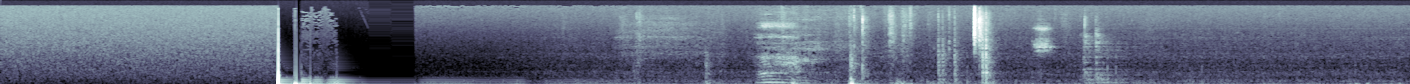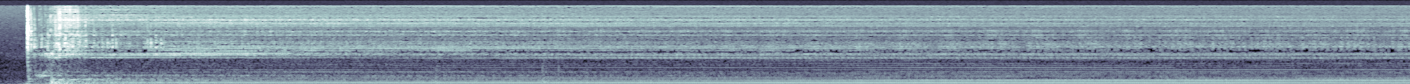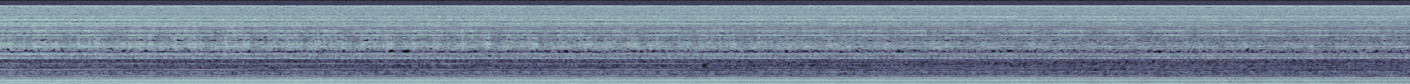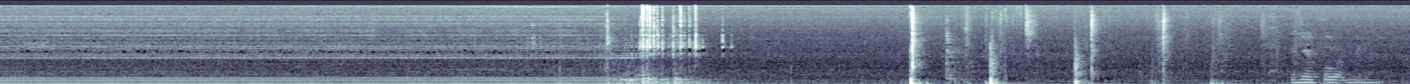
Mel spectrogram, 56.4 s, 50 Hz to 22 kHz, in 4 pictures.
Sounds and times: Old soviet fridge 0:06.1 - 0:50.5
Old soviet fridge 0:51.2 - 0:55.2

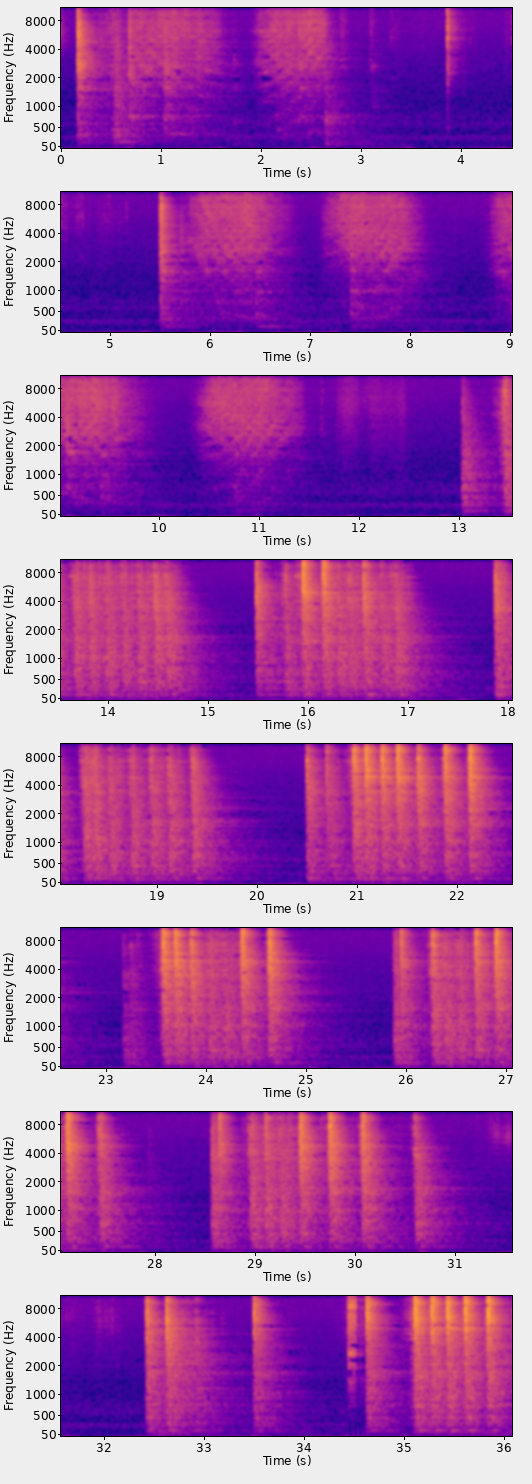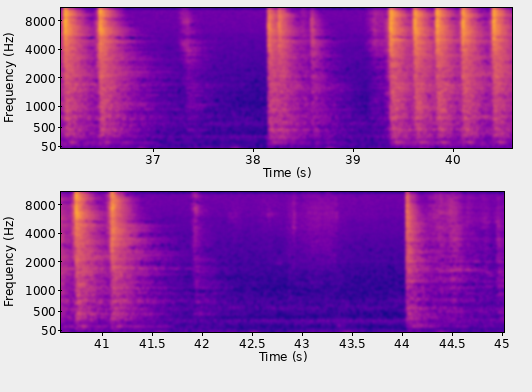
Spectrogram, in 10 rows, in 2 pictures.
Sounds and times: metal ruler 0:00.2 - 0:03.2
metal ruler 0:05.5 - 0:08.2
metal ruler 0:08.8 - 0:11.5
metal ruler 0:34.4 - 0:36.8

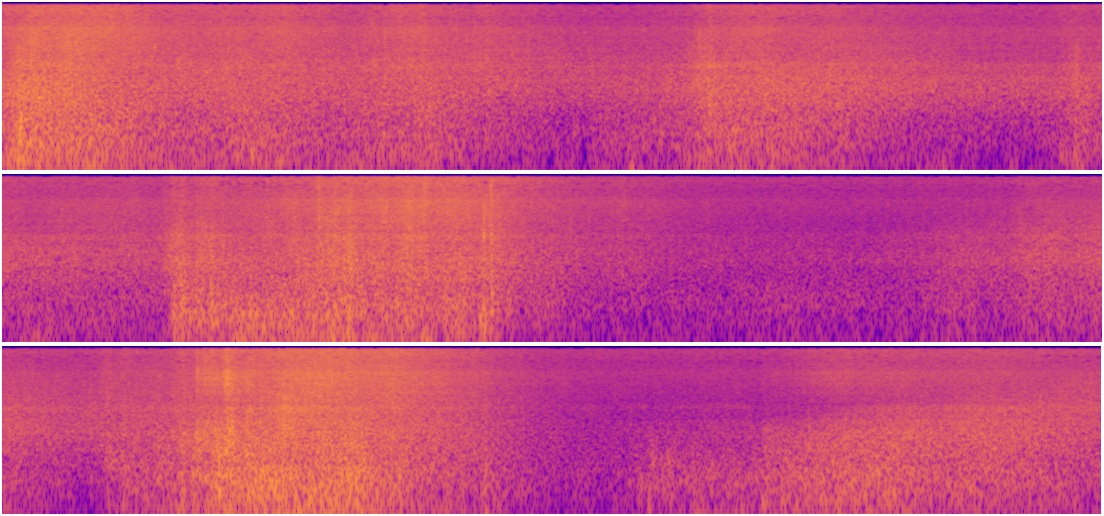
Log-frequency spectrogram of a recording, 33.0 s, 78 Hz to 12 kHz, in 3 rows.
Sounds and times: waves at sandy beach 0:00.0 - 0:32.9

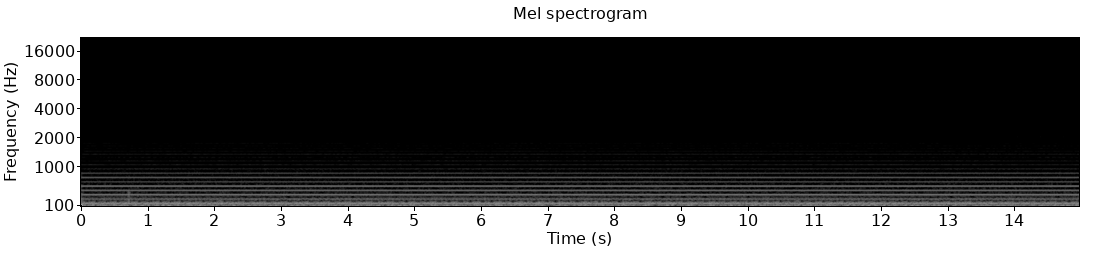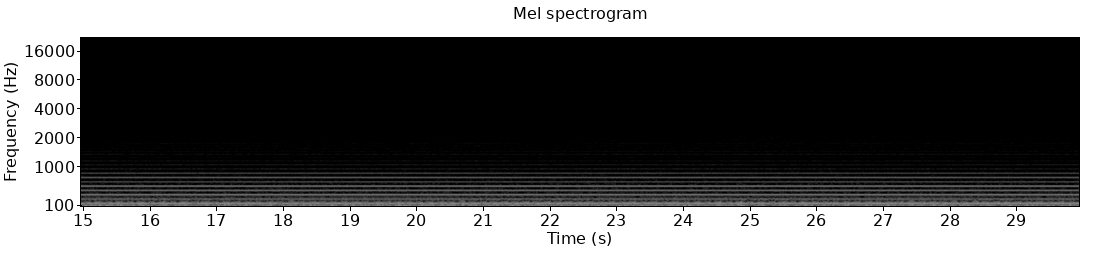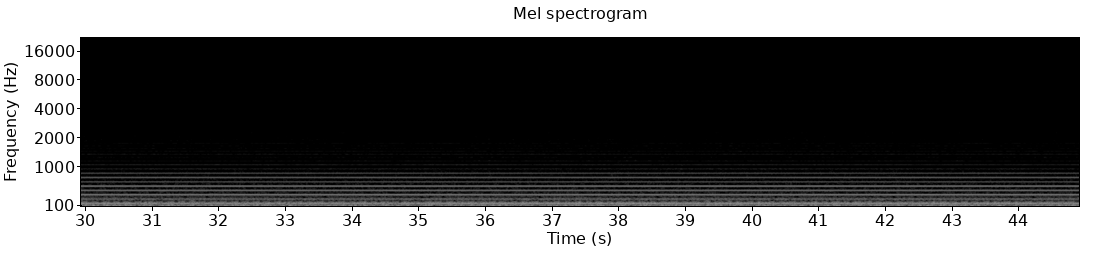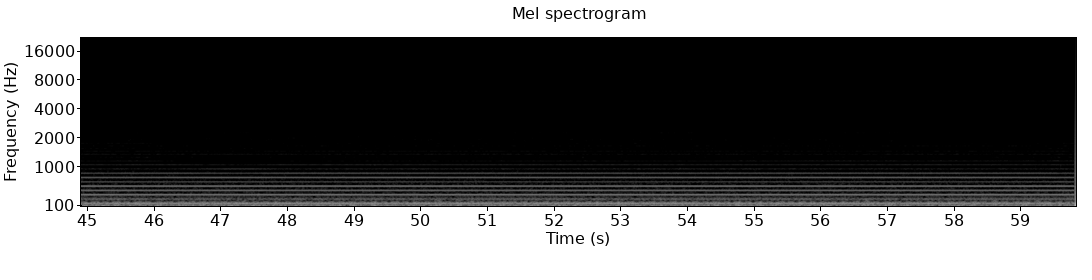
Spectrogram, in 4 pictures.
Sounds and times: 50Hz electric hum 0:00.0 - 0:31.2
50Hz electric hum 0:31.8 - 0:34.2

